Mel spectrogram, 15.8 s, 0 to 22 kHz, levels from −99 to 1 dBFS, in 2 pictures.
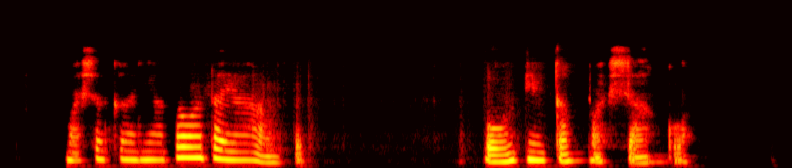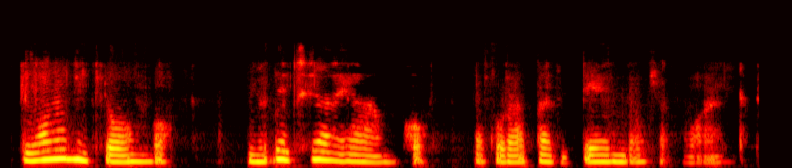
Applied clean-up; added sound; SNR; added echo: neural mask model DeepFilterNet 3.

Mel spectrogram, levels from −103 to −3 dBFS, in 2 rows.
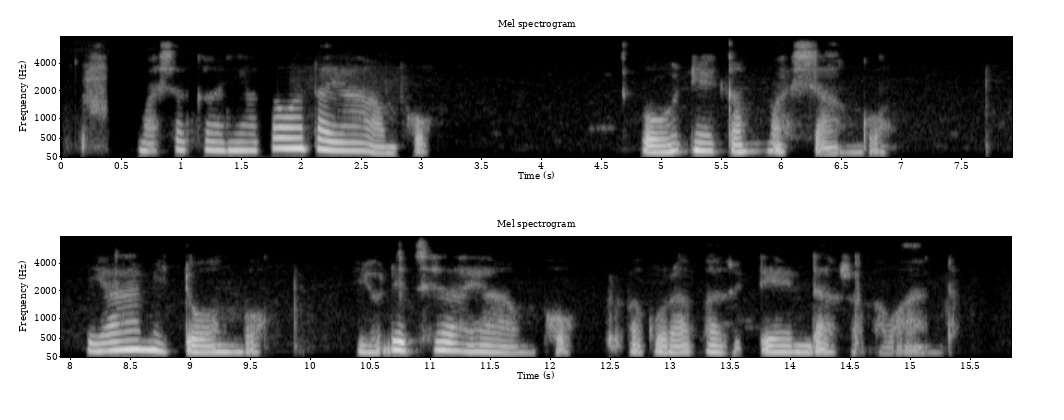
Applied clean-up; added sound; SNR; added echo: none; none; none; none.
